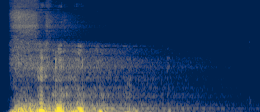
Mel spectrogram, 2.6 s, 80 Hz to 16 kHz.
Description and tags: Evil Laugh 1
Sound of a man laughing with Reverb, useful for horror ambiance
terror, creepy, sinister, drama, laugh, spooky, scary, ambiance, fear, suspense, phantom, fearful, evil, haunted, horror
